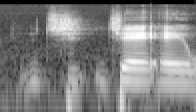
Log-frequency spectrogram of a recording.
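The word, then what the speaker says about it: Gia: How do you say G-I-A? Jaya. It means victorious.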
